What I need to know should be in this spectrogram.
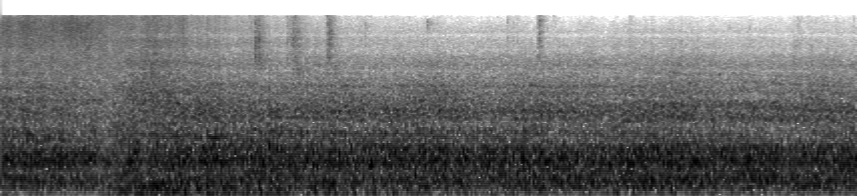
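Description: Train carriages rumble and clatter past on the rails close by.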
